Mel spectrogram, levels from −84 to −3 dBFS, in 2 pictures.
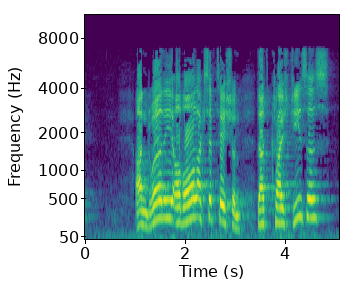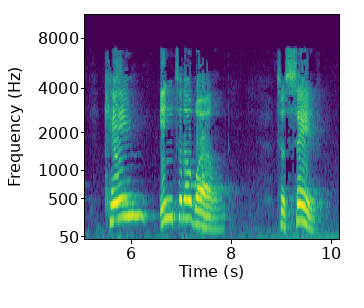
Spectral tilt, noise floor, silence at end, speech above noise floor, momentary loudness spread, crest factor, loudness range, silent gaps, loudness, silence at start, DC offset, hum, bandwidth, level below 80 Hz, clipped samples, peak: -4.5 dB/octave; -48 dBFS; 0.35 s; 36 dB; 14 LU; 14 dB; 3 LU; none; -12 LUFS; 1 s; under 0.1%; none; 7.4 kHz; -46 dBFS; under 0.1%; 0 dBFS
